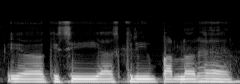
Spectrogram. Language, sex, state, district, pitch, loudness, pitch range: Hindi, male, Jharkhand, Deoghar, 125 Hz, -10 LUFS, 125-130 Hz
